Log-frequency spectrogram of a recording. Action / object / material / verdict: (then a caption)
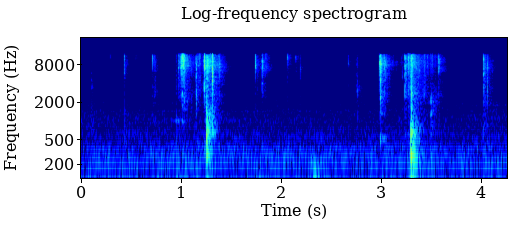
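scrape / soap bar scraped with a small blade / soap / none. A small metal blade scrapes and cuts into a solid mint-green soap ball held in both hands, carving off crumbly shavings. Quiet, irregular bursts of crisp, bright scraping and crunching come and go, with the two strongest passes heard in the middle and later in the clip. Each short rasp fades quickly into near silence.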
